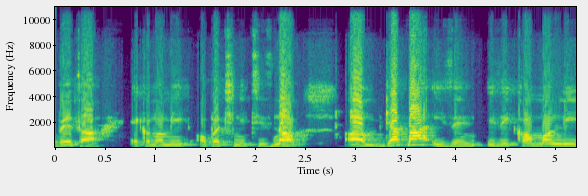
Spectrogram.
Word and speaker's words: japa: Now one of the words that Offord actually added to their dictionary is Japa.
